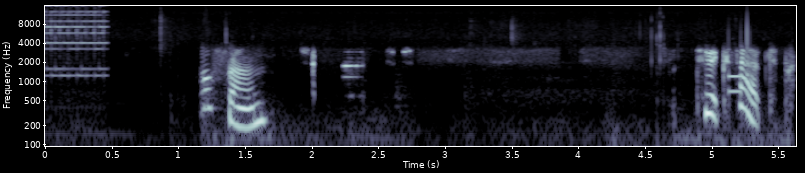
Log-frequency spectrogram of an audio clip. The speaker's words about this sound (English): Oh, shit. Are we getting a call? We are. Hold on a second.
